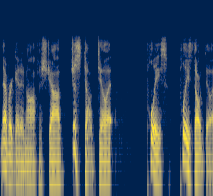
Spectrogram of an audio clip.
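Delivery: acted, pleading, motherly voice. Retelling mom's morning advice against office jobs: imitating mom pleading. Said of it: "My mom would go".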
